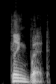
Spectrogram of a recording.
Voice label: "dingbat", American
